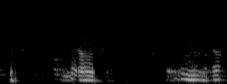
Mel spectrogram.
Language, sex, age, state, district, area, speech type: Kannada, female, 60+, Karnataka, Dakshina Kannada, rural, conversation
